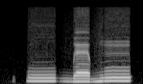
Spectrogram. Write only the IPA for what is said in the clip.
k͡p uː˨ ɡ͡b ɛ˨ b ũ˦

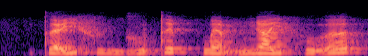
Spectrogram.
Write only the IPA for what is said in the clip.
t̪ ɛ̰˧˥ j f ɨ̤˨˩ ŋ ɣ ṵ˧˥ t̪ e˦˥ p̚ h w ɛ̰˧˨ m ɲ a˧ j h ṵ˧˥ ə̯

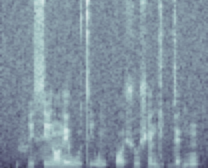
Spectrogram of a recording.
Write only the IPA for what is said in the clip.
f i˧ s i˦ ɾ ɔ̃˧ ɾ e˦ w u˦˨ t i˨ w ĩ˨ f ɔ˨ ʃ u˧ ʃ ɛ̃˧ ɡ i˨ ɡ ɛ˧ ɡ ũ˧

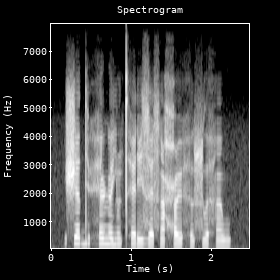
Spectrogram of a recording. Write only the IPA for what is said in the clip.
ʃ ɐ d̪ y h ɛ ɳ ɛ j ũ t̪ʰ ɛ ɾ i z ɐ s ɐ̃ ħ ø h ə sʷ ɐ h ɐ̃ w

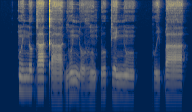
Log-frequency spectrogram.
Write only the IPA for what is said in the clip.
kʷ ĩ˦ n ʊ˦ ɡ a˦ kʼ aː˨ ɡ ũ˦ ɲ o˨ ɣ ũ˨ k͡p u˦ k e˦ ɲ ũ˦ | kʷ i˨ ɓ a˦

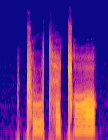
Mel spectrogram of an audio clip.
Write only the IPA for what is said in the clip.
ǁ u tʰ ɛ ǁ ɔ

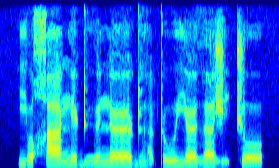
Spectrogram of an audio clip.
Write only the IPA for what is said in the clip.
j u χ aː ŋ e ɖʱ ø n œː ɖʱ a̰ ʈ uː j œ ð ɐː ʒ ḭ t͡ʃ o

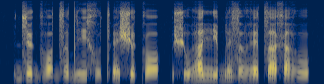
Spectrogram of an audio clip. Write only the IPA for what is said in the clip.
d͡z ø˥ ɡʱ ɒ˨ d͡z ʌ˨ dʱ i˥ x o̤˨ tʼ ɛ̤˦ ʃ ø˥ k ɒ˨ | ʃ u˨ ɦ a˥ nʲ ɐ˥ b ɛ̤˥ z ʌ˨ ɦ ɛ˦ t͡s a˥ x a˦ ɦ o˨

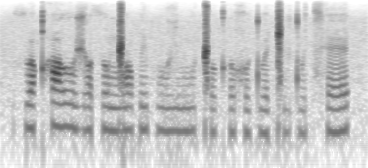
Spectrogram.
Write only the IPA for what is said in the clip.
θ u qʰ ɔ ɣ o ʒ ɔ θ o ŋ͡ǁ ɔ p e p u ɣ i m u ǁ o kʰ ʊ χʷ e tʷ ɛ ǁ i tʷ e t͡sʰ ɛ

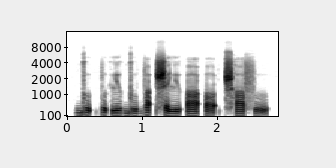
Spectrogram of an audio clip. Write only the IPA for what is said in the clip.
ɡ u ʔ p u ʔ lʲ u ɡ u b ɒ ʔ ʂ ə lʲ u ʔ ɒ ʔ ɔ ʔ ʈ͡ʂʰ ɒ f u

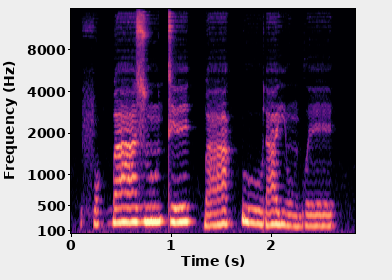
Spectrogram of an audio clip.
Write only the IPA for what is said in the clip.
f ɔ˨ ɡ͡b aː˦ z ũ˦ t eː˦ ɡ͡b aː˨˦ k͡p uː˦˨ ɾ a˦ j ũ˨ ɡʷ eː˦

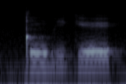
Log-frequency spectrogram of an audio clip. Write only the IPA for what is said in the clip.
ǃ ĩ b i kʲ e

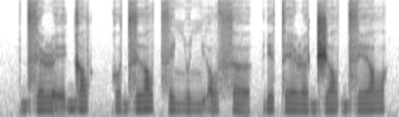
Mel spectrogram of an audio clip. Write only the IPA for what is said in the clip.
d͡z ɪ ɭ ḛ ɡ ɨ lˠ kː ʊ d͡z ɨ lˠ t͡s ɪ ʎ ʊ ʎ ḭ lˠ s ə | ɾʲ ɨ t e ɭ ə d͡ʒ ɨ lˠ d͡z ɪ lˠ

